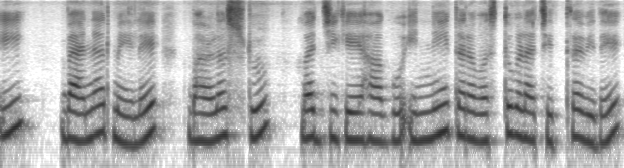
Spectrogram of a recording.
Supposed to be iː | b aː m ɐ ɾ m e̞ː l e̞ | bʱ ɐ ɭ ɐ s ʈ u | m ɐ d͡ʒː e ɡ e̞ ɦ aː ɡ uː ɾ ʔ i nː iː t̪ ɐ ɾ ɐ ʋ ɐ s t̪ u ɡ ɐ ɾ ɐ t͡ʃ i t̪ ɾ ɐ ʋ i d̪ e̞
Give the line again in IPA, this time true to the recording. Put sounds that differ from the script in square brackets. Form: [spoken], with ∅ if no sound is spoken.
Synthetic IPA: iː | b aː [n] ɐ ɾ m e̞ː l e̞ | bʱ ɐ ɭ ɐ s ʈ u | m ɐ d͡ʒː [i] ɡ e̞ ɦ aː ɡ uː [∅] ʔ i nː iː t̪ ɐ ɾ ɐ ʋ ɐ s t̪ u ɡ ɐ [ɭ] ɐ t͡ʃ i t̪ ɾ ɐ ʋ i d̪ e̞

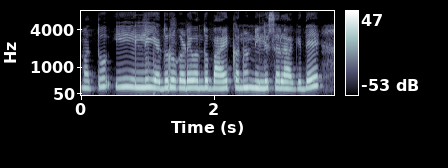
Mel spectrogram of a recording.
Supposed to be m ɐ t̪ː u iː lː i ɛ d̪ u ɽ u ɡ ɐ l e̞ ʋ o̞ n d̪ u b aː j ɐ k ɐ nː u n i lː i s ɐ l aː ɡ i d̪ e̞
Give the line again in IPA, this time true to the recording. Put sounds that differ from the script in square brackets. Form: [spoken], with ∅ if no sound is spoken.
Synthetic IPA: m ɐ t̪ː u iː lː i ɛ d̪ u [ɾ] u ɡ ɐ [ɽ] e̞ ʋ o̞ n d̪ u b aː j ɐ k ɐ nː u n i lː i s ɐ l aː ɡ i d̪ e̞

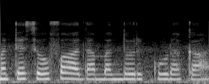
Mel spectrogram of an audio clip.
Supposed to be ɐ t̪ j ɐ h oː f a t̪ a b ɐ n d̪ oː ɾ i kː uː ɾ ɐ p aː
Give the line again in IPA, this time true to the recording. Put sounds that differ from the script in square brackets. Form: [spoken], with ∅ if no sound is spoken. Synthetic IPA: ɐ t̪ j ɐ [s] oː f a [d̪] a b ɐ n d̪ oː ɾ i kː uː [ɽ] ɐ [k] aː

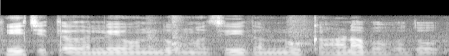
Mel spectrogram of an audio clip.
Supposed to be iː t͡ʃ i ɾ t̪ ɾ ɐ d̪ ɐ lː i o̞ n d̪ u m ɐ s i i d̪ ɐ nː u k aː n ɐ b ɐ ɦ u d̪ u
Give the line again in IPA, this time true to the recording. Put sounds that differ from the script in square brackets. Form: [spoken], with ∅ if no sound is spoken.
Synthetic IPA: iː t͡ʃ i [∅] t̪ ɾ ɐ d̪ ɐ lː i o̞ n d̪ u m ɐ s i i d̪ ɐ nː u k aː [ɳ] ɐ b ɐ ɦ u d̪ u

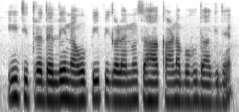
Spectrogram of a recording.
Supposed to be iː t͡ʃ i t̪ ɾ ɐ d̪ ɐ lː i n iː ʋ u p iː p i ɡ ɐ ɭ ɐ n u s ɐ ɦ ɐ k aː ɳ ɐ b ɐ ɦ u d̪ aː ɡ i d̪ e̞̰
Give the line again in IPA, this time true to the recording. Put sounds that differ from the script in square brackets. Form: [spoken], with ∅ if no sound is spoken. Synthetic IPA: iː t͡ʃ i t̪ ɾ ɐ d̪ ɐ lː i n [aː] ʋ u p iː p i ɡ ɐ ɭ ɐ [nː] u s ɐ ɦ ɐ k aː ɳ ɐ b ɐ ɦ u d̪ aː ɡ i d̪ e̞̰

